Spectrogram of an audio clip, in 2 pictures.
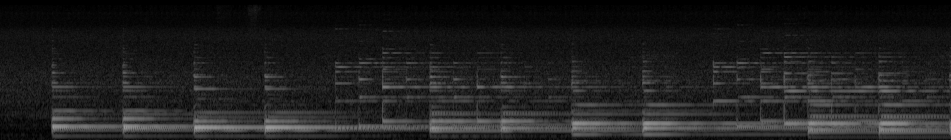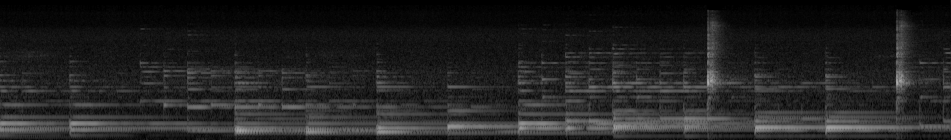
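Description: A pop song played by the Maika voice assistant on request plays on its own, with a steady beat of bright, repeating melodic notes over a warm harmonic backing, holding an even, moderate loudness throughout.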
